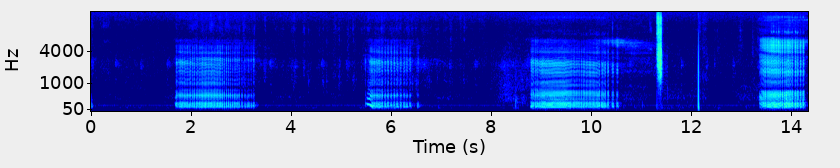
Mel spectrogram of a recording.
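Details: Indoor Golden Retriever on a couch at night, making noises while scratched beneath the ear; four separate low, grumbling moans spread through the clip, with a faint click and a steady background hum.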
